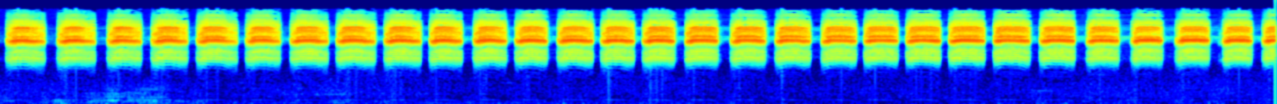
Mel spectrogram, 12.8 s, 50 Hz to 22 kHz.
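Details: A single cicada filmed from 5 cm at Bodrum, Turkey, where hundreds call all day: loud, harsh buzzy pulses repeated about twice a second in a steady, even rhythm, with faint low rustling early on.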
